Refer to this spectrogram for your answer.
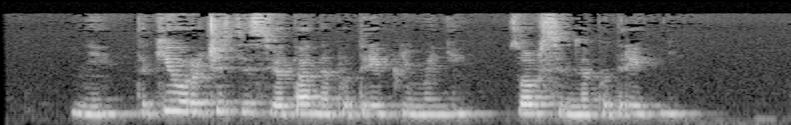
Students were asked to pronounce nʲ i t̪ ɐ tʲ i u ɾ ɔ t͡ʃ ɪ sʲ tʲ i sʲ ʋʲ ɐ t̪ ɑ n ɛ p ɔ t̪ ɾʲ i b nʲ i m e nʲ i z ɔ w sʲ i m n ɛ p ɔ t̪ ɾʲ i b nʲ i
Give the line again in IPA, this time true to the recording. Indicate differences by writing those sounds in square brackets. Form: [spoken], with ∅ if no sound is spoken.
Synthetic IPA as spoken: nʲ i t̪ ɐ [kʲ] i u ɾ ɔ t͡ʃ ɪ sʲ tʲ i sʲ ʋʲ ɐ t̪ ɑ n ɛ p ɔ t̪ ɾʲ i b nʲ i m e nʲ i z ɔ w sʲ i m n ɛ p ɔ t̪ ɾʲ i b nʲ i

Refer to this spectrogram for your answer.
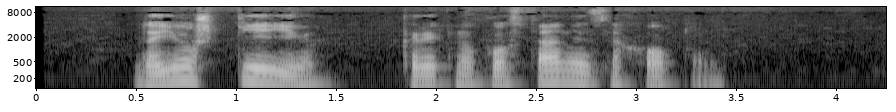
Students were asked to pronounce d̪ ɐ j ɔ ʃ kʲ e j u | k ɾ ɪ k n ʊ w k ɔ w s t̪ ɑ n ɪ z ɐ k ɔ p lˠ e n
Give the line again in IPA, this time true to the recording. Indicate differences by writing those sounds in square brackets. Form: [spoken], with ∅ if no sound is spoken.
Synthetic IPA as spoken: d̪ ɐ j ɔ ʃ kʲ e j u | k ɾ ɪ k n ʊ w [p] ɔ w s t̪ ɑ n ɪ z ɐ [x] ɔ p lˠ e n

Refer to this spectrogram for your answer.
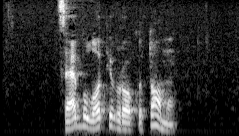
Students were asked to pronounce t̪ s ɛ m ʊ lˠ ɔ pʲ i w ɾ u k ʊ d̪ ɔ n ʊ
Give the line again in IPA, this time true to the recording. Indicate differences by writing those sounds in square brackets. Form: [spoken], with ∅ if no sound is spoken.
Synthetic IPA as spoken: t̪ s ɛ [b] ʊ lˠ ɔ pʲ i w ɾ [ɔ] k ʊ [t̪] ɔ [m] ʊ

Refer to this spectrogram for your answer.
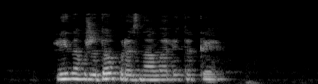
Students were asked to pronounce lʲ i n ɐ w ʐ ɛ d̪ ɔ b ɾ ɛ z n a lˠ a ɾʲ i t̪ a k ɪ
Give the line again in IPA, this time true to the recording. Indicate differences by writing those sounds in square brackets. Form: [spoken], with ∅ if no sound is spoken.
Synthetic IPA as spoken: lʲ i n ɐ w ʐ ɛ d̪ ɔ b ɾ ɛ z n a lˠ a [lʲ] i t̪ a k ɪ

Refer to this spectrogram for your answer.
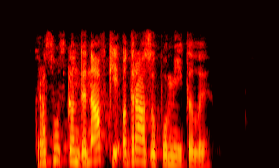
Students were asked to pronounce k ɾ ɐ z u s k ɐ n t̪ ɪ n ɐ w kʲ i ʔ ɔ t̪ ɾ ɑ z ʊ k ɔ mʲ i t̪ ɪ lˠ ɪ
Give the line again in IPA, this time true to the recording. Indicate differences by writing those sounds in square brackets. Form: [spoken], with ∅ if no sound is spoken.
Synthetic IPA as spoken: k ɾ ɐ [s] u s k ɐ n [d̪] ɪ n [ɑ] w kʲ i ʔ ɔ [d̪] ɾ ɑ z ʊ [p] ɔ mʲ i t̪ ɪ lˠ ɪ

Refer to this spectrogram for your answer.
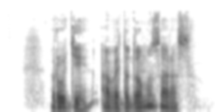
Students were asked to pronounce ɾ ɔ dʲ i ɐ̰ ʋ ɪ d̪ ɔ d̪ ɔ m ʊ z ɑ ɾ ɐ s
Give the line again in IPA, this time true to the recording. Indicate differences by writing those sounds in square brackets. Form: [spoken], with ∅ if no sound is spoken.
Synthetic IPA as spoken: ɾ [u] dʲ i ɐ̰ ʋ ɪ d̪ ɔ d̪ ɔ m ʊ z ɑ ɾ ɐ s

